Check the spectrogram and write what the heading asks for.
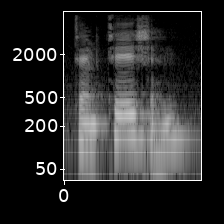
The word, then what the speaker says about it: temptation: So you have something like temptation. Okay, sorry, there's supposed to be a P after the term. So we have temptation. Temptation. You can see the stress is on the tation, decision, permission.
